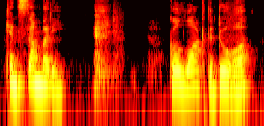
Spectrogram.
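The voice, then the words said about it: Poor Christopher Walken impression. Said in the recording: “I do a Christopher Walken impression, it's terrible”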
